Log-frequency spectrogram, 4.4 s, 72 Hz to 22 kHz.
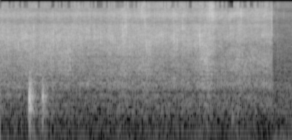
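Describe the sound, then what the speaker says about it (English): Onions fry in a pan for homemade tomato pasta sauce with a steady, close hiss and crackle that stays even throughout. A few soft clunks come near the start, and the sizzle drops away sharply right at the end. "Add our onions. And we're just going to let that cook down for about 2 to 3 minutes"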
